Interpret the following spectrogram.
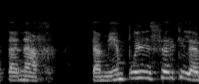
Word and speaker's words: Tanaj: Como la K se pronuncia J, ahí la tenemos con J, Tanaj.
